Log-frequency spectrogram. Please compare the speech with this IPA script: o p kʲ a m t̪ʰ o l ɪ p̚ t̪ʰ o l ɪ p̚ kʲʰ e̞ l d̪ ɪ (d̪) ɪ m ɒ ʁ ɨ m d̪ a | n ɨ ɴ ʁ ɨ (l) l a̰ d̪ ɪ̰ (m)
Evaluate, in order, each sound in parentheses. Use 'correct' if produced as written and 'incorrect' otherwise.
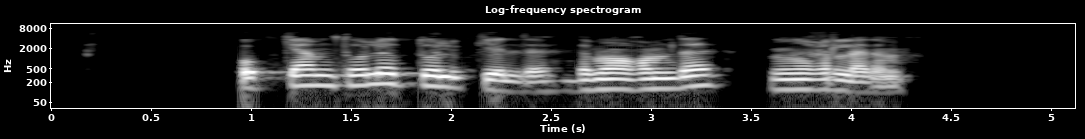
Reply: correct, incorrect, correct

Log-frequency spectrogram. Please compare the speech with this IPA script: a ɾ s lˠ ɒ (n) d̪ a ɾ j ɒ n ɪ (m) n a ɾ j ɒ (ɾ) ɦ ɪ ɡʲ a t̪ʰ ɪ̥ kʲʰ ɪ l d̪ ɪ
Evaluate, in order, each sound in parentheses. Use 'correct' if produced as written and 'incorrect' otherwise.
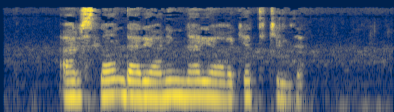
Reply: correct, incorrect, incorrect

